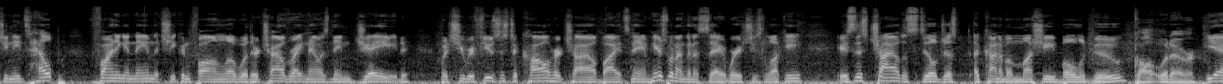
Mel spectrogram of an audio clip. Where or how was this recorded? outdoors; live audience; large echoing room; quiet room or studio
outdoors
